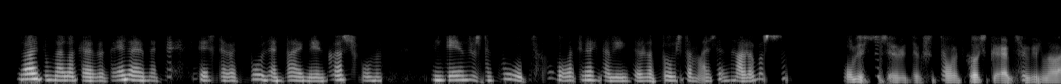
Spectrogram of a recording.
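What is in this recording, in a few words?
twelp 400 Finnish, vocoders lowrate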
